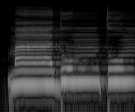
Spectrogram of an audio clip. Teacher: karena mim sukun menghadapi huruf Ta Maka mim dibaca jelas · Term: izhar syafawi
